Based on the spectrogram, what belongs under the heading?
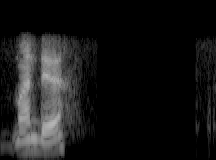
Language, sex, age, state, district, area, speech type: Bodo, male, 18-30, Assam, Baksa, rural, conversation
